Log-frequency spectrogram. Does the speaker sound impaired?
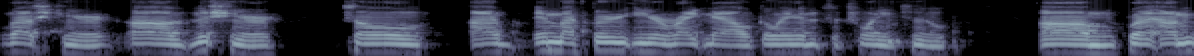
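Yes: cleft lip and palate, popliteal pterygium syndrome; congenital cleft lip and palate.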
